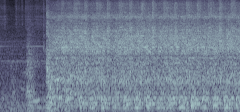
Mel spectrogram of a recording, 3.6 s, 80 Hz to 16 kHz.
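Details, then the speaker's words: Engine cranking after cause of heavy starter draw fixed, plugs reinstalled: brisk, even starter rhythm with no drag; about 100 A cranking current versus almost 500 A before; cranking now normal. "okay all right that's better still have a lot of hash in here I don't know exactly where that average is maybe around 100 amps of current compared to 3 400 almost 500 amps before that's definitely a fix as far as getting this thing cranking normally"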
